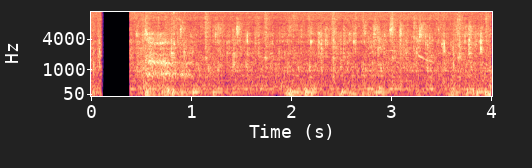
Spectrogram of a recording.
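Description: Near silence: faint room tone with a few soft ticks, and a brief total dropout just after the start.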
